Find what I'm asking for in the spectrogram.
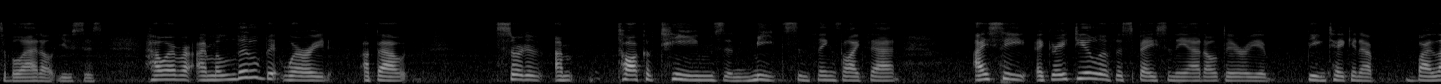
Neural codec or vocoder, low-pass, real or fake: autoencoder, 48 kHz, 128 numbers a frame, DAC-VAE, trained on Japanese speech; 7.2 kHz; fake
